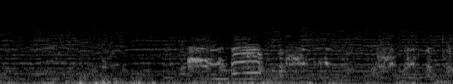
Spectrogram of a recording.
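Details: Roosters in the village of Totontepec, heard from a viewpoint above the village during a walk; short harmonic crowing phrases rise and fall for about a second. Background music and low rumbling noise continue throughout.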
